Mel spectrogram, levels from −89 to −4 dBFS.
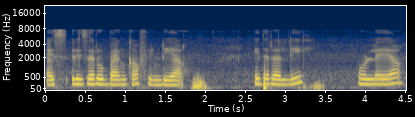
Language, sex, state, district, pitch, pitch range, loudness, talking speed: Kannada, female, Karnataka, Bangalore, 210 Hz, 195-215 Hz, -17 LUFS, 95 wpm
